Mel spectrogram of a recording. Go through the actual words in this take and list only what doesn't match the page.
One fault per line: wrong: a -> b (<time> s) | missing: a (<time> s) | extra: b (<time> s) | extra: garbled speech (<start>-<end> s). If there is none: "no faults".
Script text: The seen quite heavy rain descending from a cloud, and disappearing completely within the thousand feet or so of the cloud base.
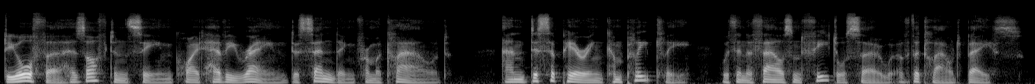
extra: author has often (0.2 s)
wrong: the -> a (7.5 s)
